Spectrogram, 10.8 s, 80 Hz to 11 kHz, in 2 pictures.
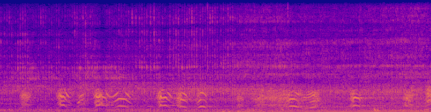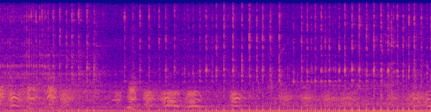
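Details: Season-ending Makkarajuoksut race for Afghan Hounds in Tampere on 2 October 2016. Many sharp, pitched yelps and barks overlap in quick runs, with voices and a humming engine drone underneath and a broad noisy rumble in the second half.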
